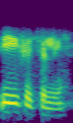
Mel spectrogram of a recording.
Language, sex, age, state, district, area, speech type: Urdu, female, 18-30, Uttar Pradesh, Balrampur, rural, conversation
